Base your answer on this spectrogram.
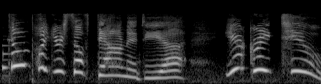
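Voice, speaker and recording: A put-on, squeaky character voice with a warm tone, extremely high pitch and very wide pitch swings, at a fairly slow pace. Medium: video game. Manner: warm, encouraging.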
